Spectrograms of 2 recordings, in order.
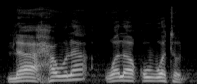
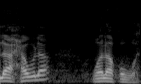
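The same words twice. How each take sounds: First: Only the second noun ends with -un. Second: Neither noun ends with an -n sound. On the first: The particle governs only the first noun. "بعمل الأول وإهمال الثاني" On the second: The particle governs both nouns. "فيجوز لك أن تعملها"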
